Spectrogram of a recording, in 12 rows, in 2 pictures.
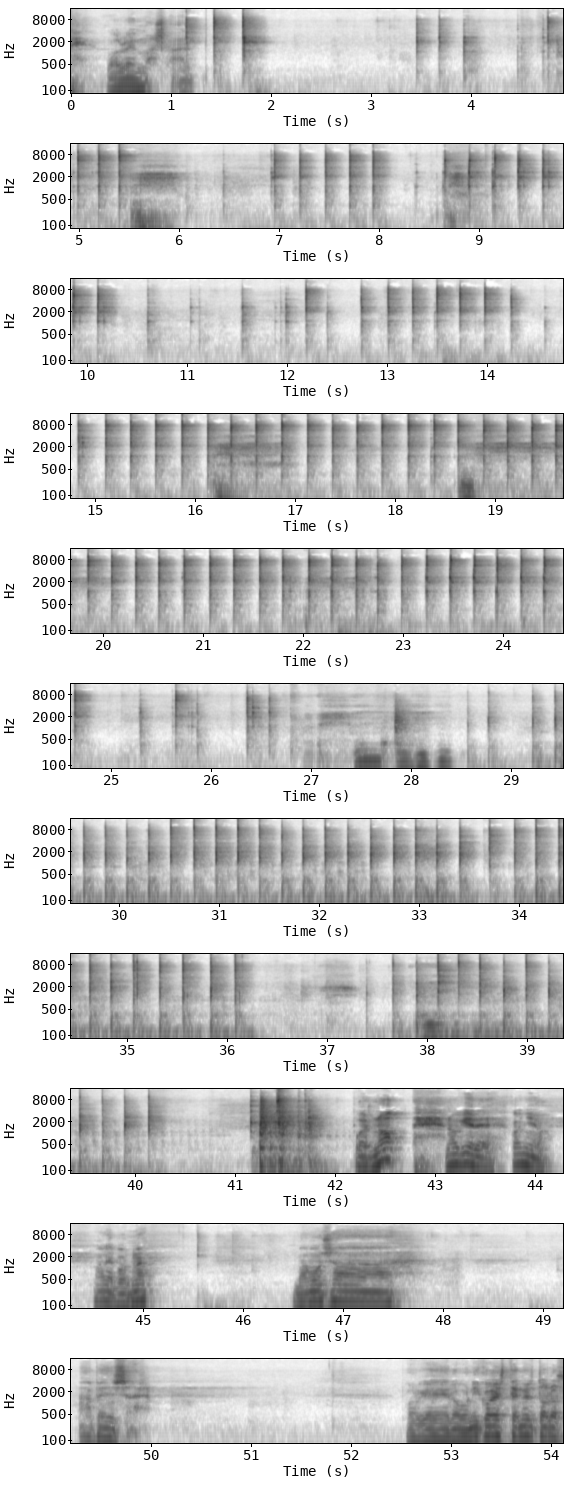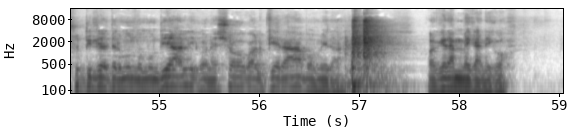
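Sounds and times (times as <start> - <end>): rapid light hammer taps: 6.4 - 26.8, 28.6 - 36.4, 37.4 - 41.3.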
